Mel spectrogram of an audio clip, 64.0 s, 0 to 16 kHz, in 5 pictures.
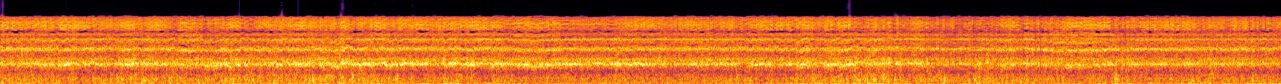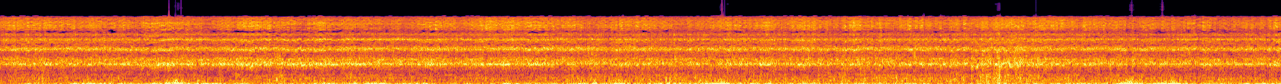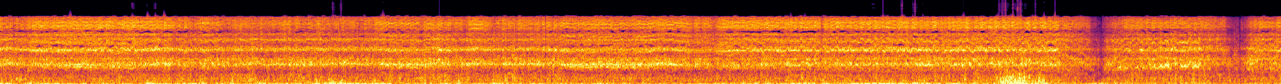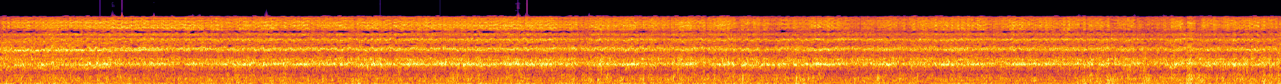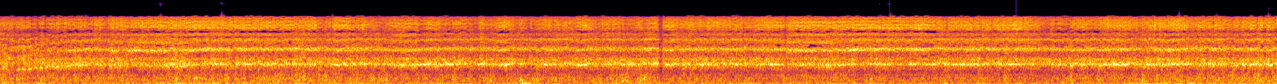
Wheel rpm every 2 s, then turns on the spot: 230, 230, 230, 230, 230, 230, 230, 230, 230, 240, 240, 230, 240, 220, 230, 220, 210, 200, 120, 170, 230, 230, 230, 230, 230, 220, 210, 230, 230, 230, 230, 230.
none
